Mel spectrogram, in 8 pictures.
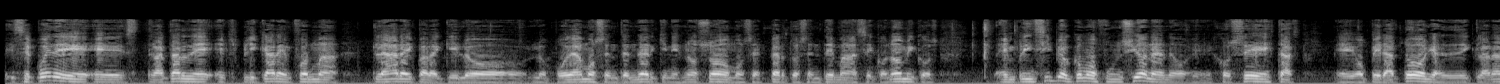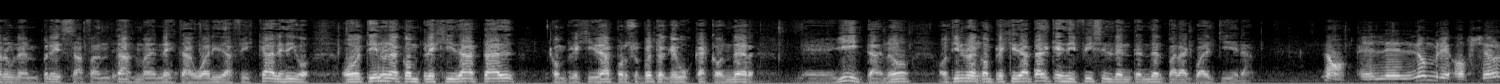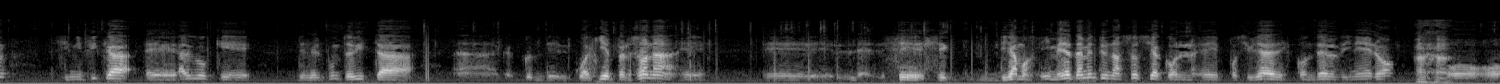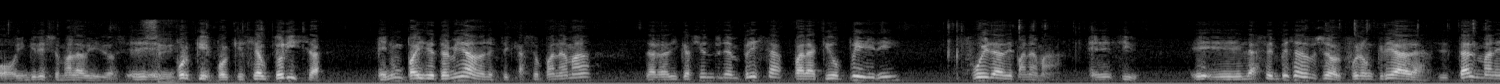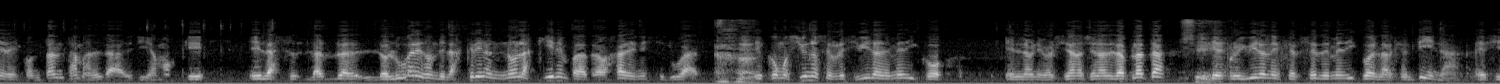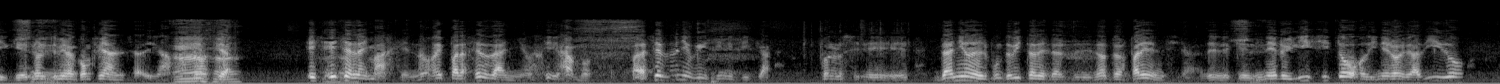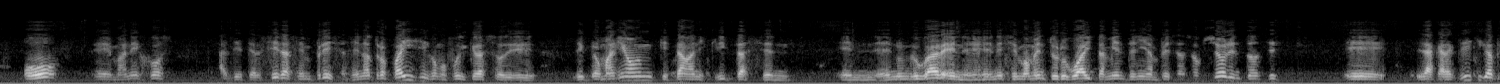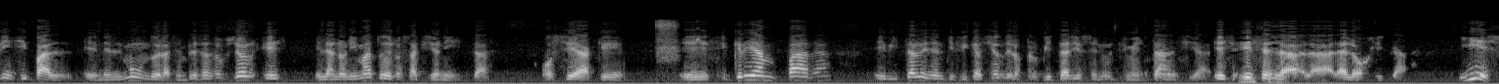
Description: economista especializado en temas fiscales y tributarios y ex titular de la Unidad de Información Financiera (UIF)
